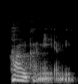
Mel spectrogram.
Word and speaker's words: Hankaniemi: I'm from Finland, as you know, and you say Hankaniemi. It's totally fine. I'm used to every kind of pronunciation of it.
